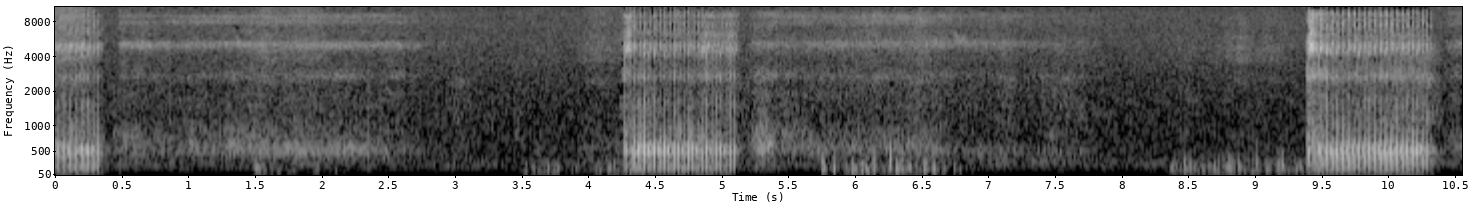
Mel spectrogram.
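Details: Dozing puppy snoring on top of its owner: rough rattling snores recur every five seconds or so, with softer snuffling breaths and small wheezes in between, inside a quiet room.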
